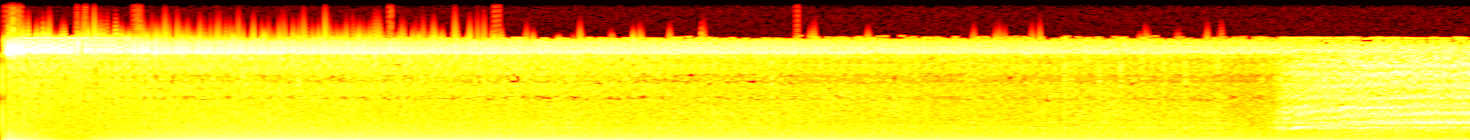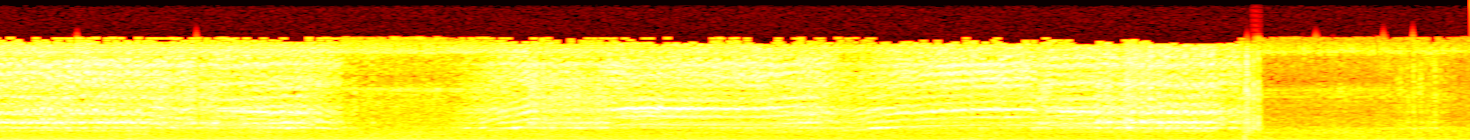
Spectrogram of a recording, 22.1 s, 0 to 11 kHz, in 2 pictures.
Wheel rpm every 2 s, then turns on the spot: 0, 0, 20, 10, 30, 150, 140, 80, 140, 150, 30.
4-8 20-22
